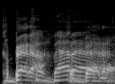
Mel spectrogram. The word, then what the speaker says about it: Kebede: Kebede. Did I say it right? Pretty close. Well, what is it? Kebede. Kebede.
